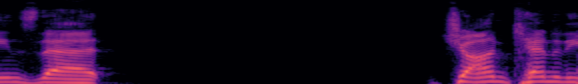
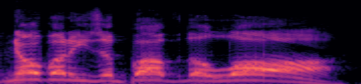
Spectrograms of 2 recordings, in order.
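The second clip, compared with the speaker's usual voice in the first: mock righteous shout; 8 semitones higher than usual. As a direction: shout it like an indignant protester. Mimics chanting political accusers of Trump.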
